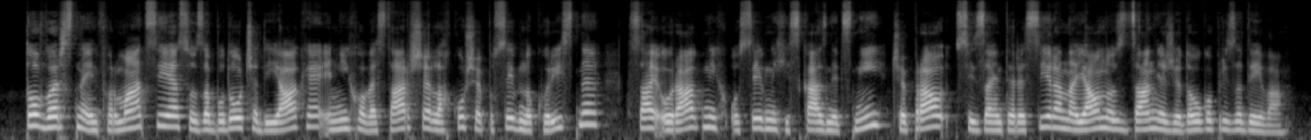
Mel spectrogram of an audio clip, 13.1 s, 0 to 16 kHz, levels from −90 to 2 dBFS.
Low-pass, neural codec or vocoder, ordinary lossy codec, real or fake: 14.4 kHz; autoencoder, 48 kHz, 128 numbers a frame, DAC-VAE, trained on Japanese speech; Opus, 24 kbps; fake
